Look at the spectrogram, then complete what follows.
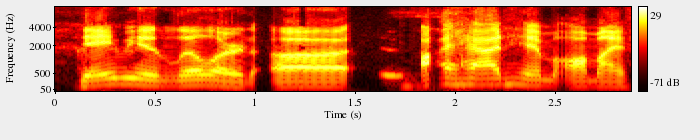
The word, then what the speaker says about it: Lillard: Number 6, Damian Lillard. I had him on my fantasy team and he popped off. And I didn't know how to say his name at first. I called him Lilliard. I remember this.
